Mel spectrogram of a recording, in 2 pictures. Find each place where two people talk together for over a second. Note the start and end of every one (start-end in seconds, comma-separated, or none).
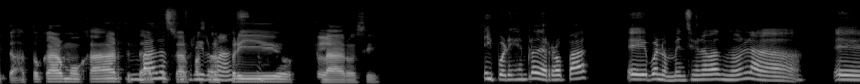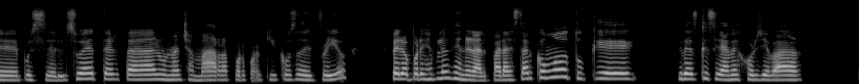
1.2-2.8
